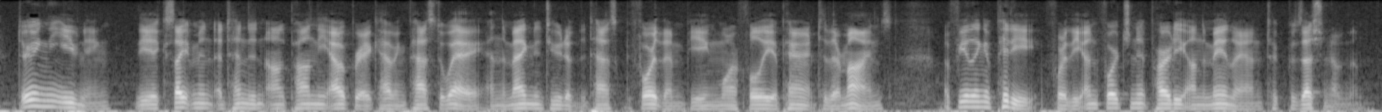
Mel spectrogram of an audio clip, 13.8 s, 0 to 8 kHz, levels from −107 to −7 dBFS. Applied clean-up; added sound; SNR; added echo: none; none; none; none.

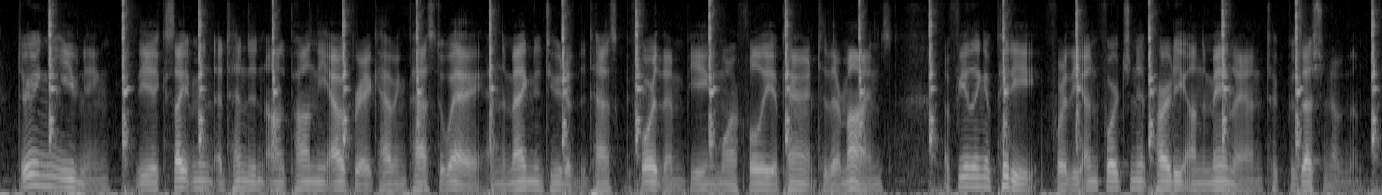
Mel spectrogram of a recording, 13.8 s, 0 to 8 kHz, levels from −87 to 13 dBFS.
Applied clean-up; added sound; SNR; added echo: none; Clock; 5 dB; none.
